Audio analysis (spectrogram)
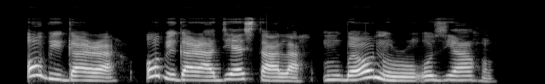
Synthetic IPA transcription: o˦bi˨ɡ | o˦bi˨ɡa˨ɾa˨dɪ˦e˦sta˨la˨ | ŋ͡m̩˨ɡ͡be˨ɔ˦nʊ˨ɾu˨ʔo˦zi˦a˦ɦʊ˨

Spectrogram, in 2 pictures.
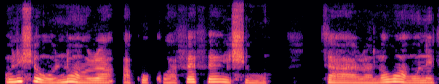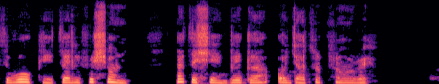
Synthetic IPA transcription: o˧nĩ˦ʃe˦˨wo˨nãː˦˨˧ɾa˧a˨ko˨ko˨a˨˧˦fɛ˦fɛ˦i˦˨ʃo˨wo˨ | ta˧˨ɾa˨lɔ˨˦wɔ˦a˦˨w̃ɔ̃˧nɛ̃˧ti˧wɔ˦˨ke˨tɛ˧li˧fi˦ʃɔ̃˦˨n˨ | la˦ti˧ʃe˧i˨ɡ͡be˨˦ɡa˦ɔ˧d͡ʒa˨tũ˦tũ˦ɾɛ˨

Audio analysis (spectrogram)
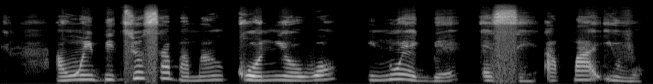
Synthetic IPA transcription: a˨w̃ɔ̃˧i˧bi˧ti˦o˦sa˦ba˨mãː˨˦n̩˦ko˦nĩ˦ɔ˧wɔ˦ | i˧nũ˦ɛ˦˨ɡ͡bɛ˨˦ | ɛ˦˨sɛ˨a̰˧k͡pa˦ḭ˦˨wɔ˨

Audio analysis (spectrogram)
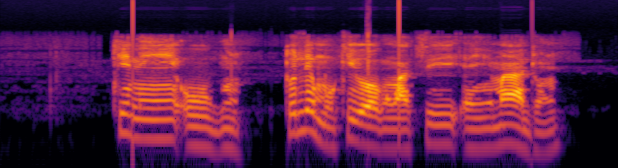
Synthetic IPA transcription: ki˦nĩ˧o˨ɡũ˨ | to˦le˦˨mõ˨˦ki˦ɔ˧˨ɡũ˨wa˨˧ti˦ɛ˧j̃ĩ˧mãː˦˨dũ˨˦

